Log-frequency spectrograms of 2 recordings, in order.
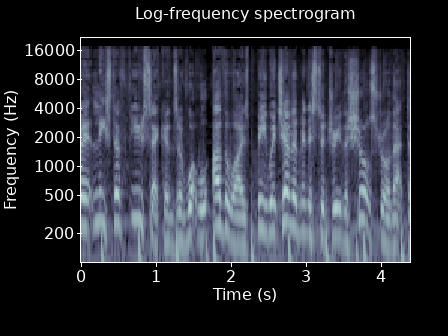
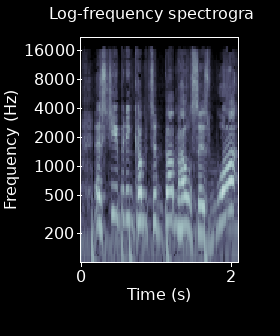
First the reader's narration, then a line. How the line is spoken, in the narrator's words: get someone to appear on screen and shout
